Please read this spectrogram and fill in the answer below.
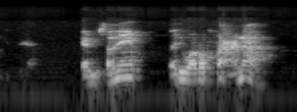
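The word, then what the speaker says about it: وَرَفَعْنَا: Kayak misalnya dari warofa'na, yang paling rentan tebal itu nunnya. Ya, jadi dibacanya yang tebal itu hanya huruf ro. Ya kan? Sementara fa ain nun tipis, nggak boleh kita baca warofa no loqawid rof. Kalau semua itu warofa no itu udah tebal.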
